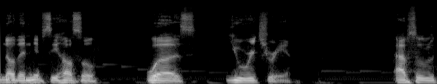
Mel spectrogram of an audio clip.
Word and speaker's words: Eritrea: But I just a lot of people a lot of people didn't know that Nipy Hustle was Uritria. Absolutely correct. He said he's pronounced or Eratria.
